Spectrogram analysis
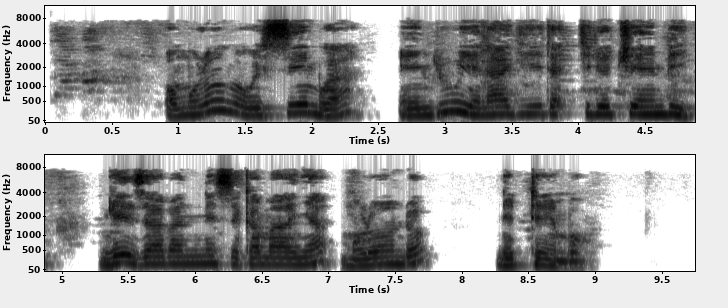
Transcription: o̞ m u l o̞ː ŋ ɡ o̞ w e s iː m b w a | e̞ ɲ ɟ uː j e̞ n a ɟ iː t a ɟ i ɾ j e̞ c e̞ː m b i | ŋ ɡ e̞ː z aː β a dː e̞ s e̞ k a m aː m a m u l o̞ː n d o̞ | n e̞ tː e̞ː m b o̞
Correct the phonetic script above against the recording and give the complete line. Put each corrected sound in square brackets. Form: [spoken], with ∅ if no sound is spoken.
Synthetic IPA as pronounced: o̞ m u l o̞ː ŋ ɡ o̞ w e s iː m b w a | e̞ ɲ ɟ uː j e̞ n a ɟ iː t a [c] i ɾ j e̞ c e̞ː m b i | ŋ ɡ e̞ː z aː β a [nː] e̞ s e̞ k a m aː [ɲ] a m u l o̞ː n d o̞ | n e̞ tː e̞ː m b o̞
